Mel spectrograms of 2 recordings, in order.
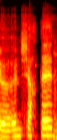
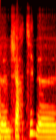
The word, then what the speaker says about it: Uncharted: vous savez pas que le ed ne se prononce pas en anglais retourner en 6e les gars parce que Uncharted Uncharted non c'est unchart le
